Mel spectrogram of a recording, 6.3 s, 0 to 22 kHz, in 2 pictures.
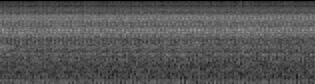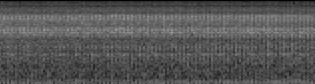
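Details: VW Golf Mk1 1.9 TD turbo diesel at its first cold start after 5 months of winter storage, following heavy starter cranking: rough idle while warming up, with a deep, uneven clatter wavering at about three to four pulses a second.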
